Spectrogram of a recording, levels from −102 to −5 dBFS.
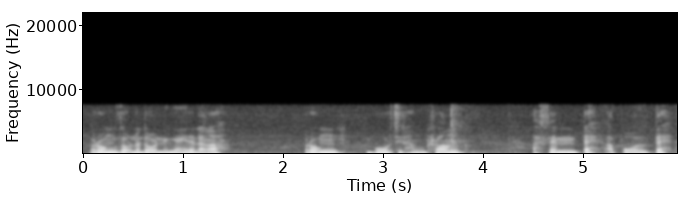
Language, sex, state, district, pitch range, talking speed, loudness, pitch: Mizo, male, Mizoram, Aizawl, 145-175 Hz, 180 wpm, -17 LUFS, 160 Hz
